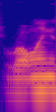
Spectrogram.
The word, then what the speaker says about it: Rowling: Rowling, or I guess Rowling is perhaps how it's pronounced, where there's no T, it's Voldemort, where she basically told Cuarón, like, you can change certain things from the books as long as you capture the spirit.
